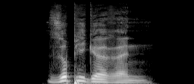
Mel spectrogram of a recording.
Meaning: inflection of suppig: 1. strong genitive masculine/neuter singular comparative degree 2. weak/mixed genitive/dative all-gender singular comparative degree
- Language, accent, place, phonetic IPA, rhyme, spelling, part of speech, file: German, Germany, Berlin, [ˈzʊpɪɡəʁən], -ʊpɪɡəʁən, suppigeren, adjective, De-suppigeren.ogg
